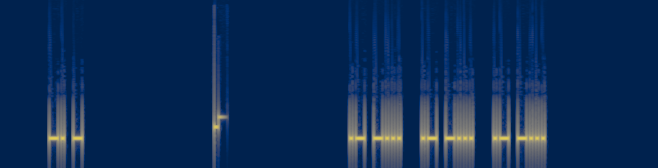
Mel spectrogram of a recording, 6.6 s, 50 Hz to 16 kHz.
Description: Morse code, heard as a keyed tone, about 40 wpm, 700 Hz. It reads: NT AB AB AB
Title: Canadian Provinces and Territories - Repeated 3x - 40wpm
